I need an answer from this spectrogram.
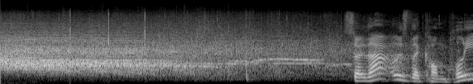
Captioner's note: audience cheer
